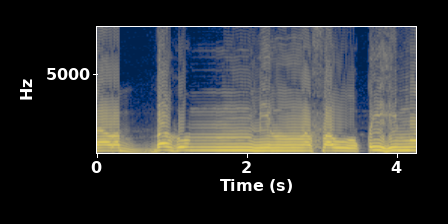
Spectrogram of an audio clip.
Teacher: کے ساتھ ربہم، را پر زبر ہے تو موٹا پڑھیں گے، میم ساکن کے بعد دوسری میم یہاں پر ادغام شفوی ہوگا ، یہاں نون ساکن کے بعد فا یہاں پر اخفا ہوگا،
